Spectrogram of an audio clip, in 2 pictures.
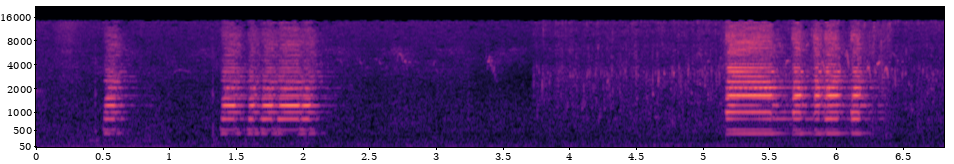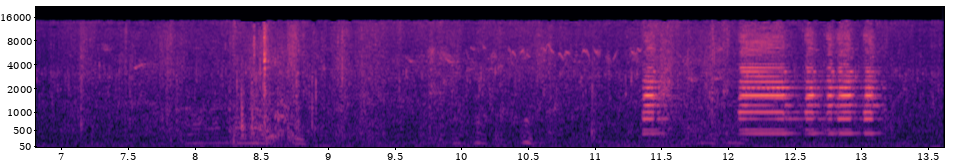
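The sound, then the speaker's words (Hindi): A car horn honks to get a gate opened: three loud, bright bursts of honking, some broken into quick repeated toots, over a steady background rumble. “Horn बजाकर gate खुलवा दो”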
